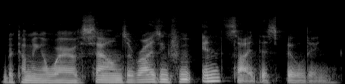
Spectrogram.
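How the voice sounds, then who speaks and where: A man guiding a yoga nidra meditation in a calm, unhurried, instructional manner with long pauses. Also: low-pitched. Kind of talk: guided meditation.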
